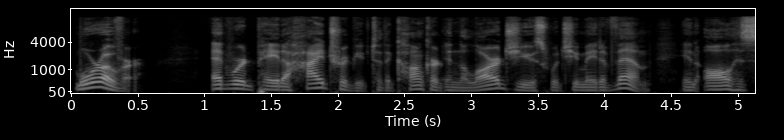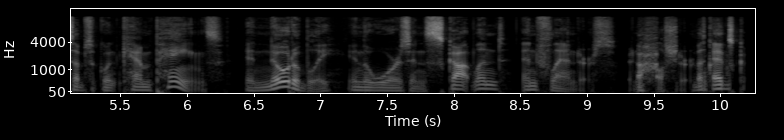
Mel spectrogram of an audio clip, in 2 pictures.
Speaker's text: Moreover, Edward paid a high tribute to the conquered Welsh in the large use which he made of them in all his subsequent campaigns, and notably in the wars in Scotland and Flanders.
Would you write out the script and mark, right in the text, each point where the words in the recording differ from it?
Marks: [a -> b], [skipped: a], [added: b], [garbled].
Moreover, Edward paid a high tribute to the conquered [skipped: Welsh] in the large use which he made of them in all his subsequent campaigns, and notably in the wars in Scotland and Flanders. [garbled]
